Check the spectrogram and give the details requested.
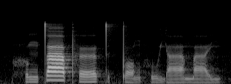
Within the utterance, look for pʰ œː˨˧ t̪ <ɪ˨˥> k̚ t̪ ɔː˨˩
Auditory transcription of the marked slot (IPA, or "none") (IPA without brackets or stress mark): ɪ˨˥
